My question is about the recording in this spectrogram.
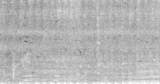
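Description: A small engine running steadily, with a rapid even low beat.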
